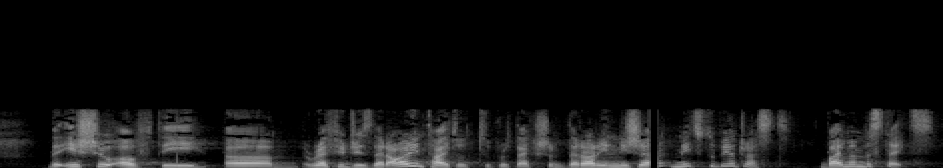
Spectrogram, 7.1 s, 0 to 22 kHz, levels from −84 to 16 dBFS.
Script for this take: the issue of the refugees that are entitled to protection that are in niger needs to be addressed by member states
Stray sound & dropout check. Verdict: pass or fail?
fail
